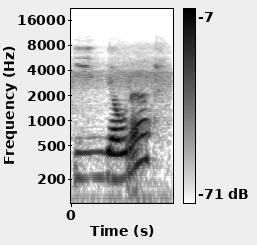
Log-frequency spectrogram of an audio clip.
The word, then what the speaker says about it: iota: pronounced correctly it's really those letters that are pronounced with the Yoda not the iona but the eyota and we're gonna go through that shortly but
